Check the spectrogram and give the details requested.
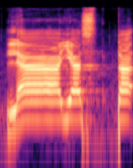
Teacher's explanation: हमज़ा साकिना झटका देंगे।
